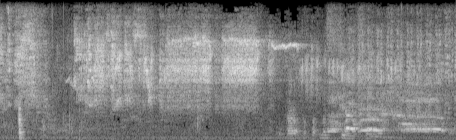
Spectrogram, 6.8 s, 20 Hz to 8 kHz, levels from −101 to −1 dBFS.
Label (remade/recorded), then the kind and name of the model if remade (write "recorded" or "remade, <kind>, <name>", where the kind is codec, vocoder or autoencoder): recorded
